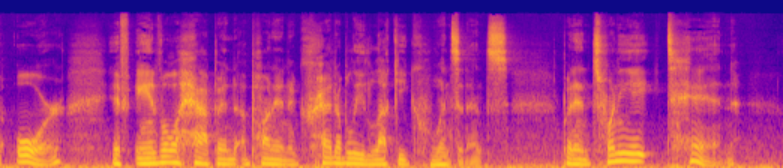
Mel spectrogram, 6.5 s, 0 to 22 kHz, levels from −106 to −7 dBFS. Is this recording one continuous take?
yes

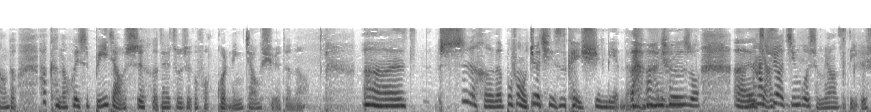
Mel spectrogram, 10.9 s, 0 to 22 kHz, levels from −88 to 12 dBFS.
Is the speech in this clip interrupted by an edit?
yes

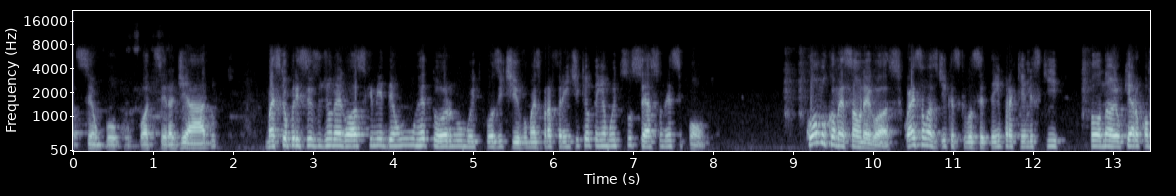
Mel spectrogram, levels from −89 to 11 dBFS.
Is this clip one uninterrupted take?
yes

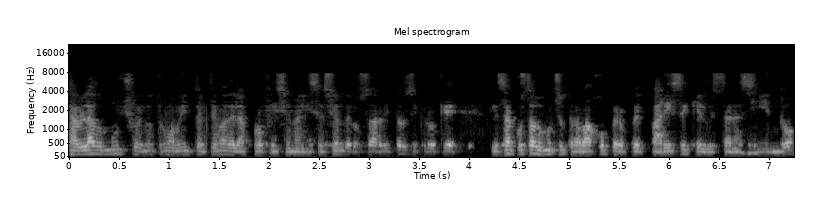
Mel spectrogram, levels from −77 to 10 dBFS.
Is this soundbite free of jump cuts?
yes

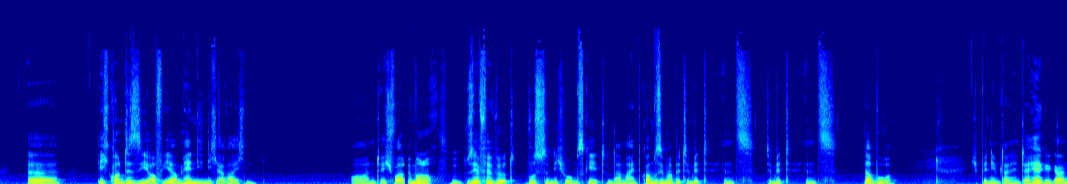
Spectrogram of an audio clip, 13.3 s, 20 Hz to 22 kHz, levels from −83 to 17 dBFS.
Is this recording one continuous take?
no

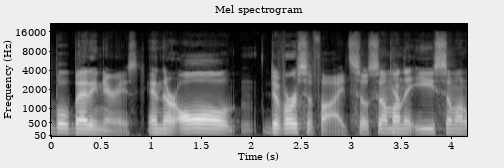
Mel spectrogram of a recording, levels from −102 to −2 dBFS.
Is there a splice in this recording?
yes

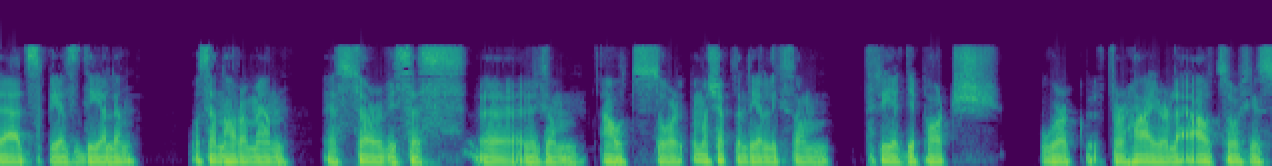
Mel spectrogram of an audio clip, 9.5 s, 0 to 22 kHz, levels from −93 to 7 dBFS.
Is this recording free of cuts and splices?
yes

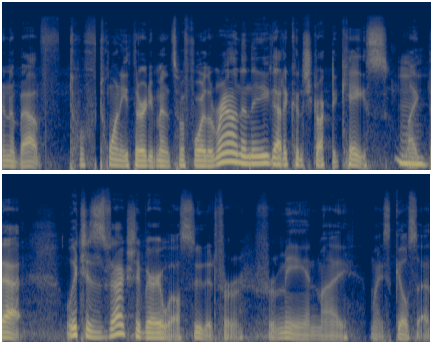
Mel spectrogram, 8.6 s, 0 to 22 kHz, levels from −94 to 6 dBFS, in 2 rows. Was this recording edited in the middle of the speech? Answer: no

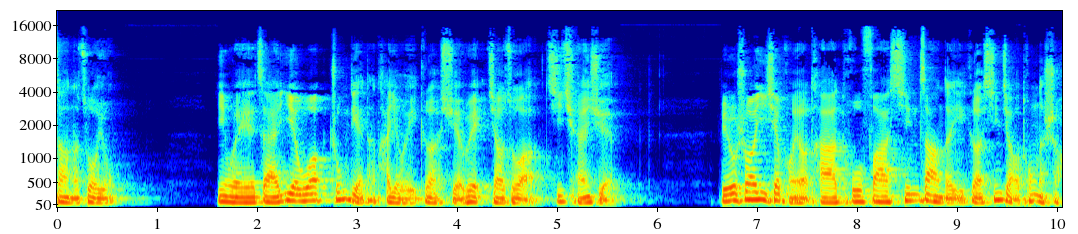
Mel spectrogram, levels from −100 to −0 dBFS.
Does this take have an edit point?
no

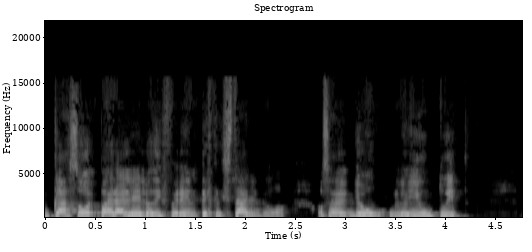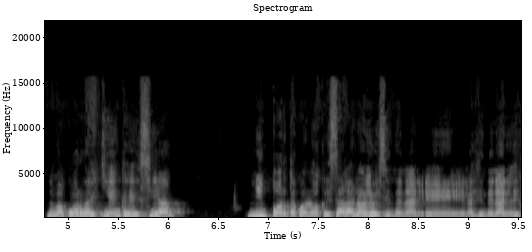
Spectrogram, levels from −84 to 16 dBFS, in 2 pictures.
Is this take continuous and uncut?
yes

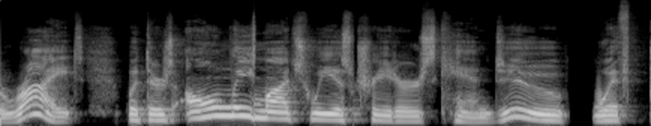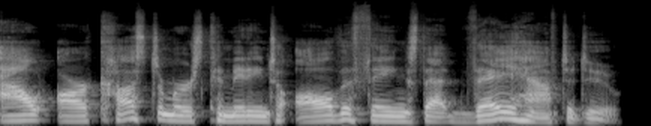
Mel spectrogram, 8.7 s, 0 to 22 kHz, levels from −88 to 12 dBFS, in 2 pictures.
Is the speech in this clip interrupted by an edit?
yes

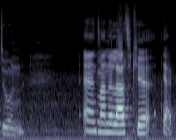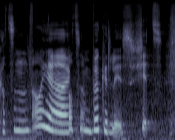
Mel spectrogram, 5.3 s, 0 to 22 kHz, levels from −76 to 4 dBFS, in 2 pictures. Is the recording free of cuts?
no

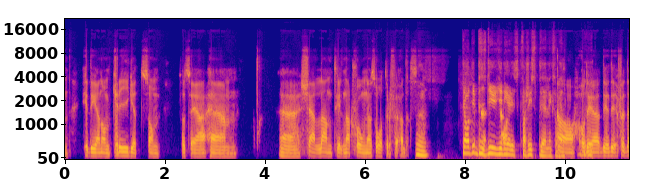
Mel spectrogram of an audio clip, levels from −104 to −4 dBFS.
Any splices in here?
no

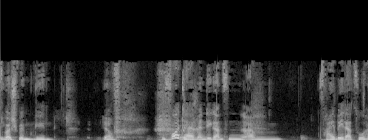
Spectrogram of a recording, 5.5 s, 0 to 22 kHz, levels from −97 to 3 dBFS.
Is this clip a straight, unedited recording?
yes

